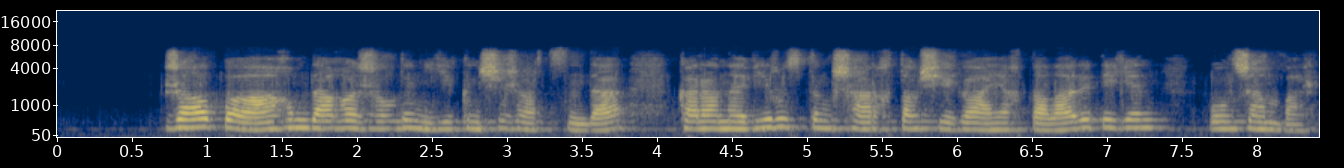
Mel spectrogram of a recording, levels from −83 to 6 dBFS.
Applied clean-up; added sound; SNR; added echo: neural separator model SepFormer DNS4.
